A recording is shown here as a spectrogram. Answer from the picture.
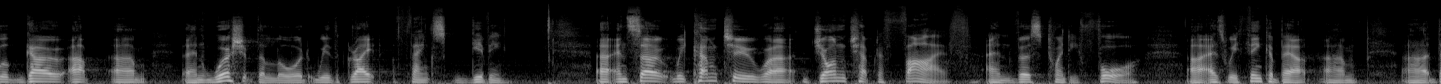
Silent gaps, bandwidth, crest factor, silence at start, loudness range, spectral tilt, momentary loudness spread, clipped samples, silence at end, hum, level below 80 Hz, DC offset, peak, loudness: none; 16.5 kHz; 20 dB; 0 s; 3 LU; -5.5 dB/octave; 14 LU; under 0.1%; 0 s; none; -50 dBFS; under 0.1%; -8 dBFS; -27 LUFS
